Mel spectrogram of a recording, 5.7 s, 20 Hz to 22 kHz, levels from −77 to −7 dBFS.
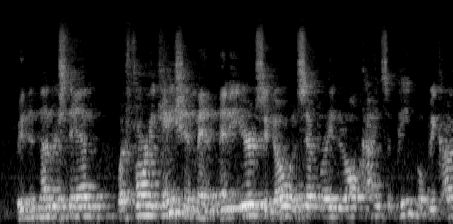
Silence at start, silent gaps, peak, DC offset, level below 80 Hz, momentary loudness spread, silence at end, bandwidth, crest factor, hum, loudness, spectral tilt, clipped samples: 0.2 s; none; -8 dBFS; under 0.1%; -64 dBFS; 9 LU; 0 s; 13.5 kHz; 16 dB; none; -25 LUFS; -5 dB/octave; under 0.1%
